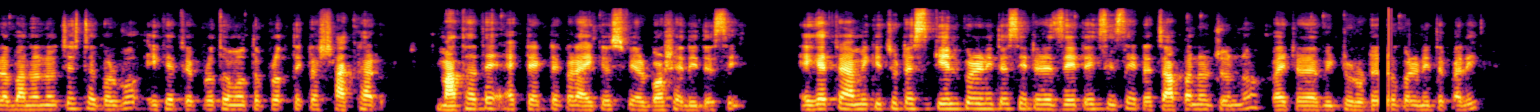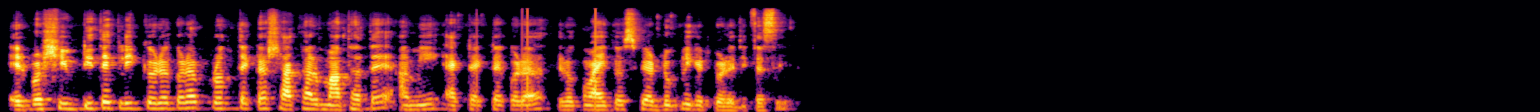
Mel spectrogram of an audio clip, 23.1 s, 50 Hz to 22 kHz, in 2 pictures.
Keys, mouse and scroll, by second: 0.6 KP_7, 0.7 7, 1.5-2.9 shift+middle drag, 2.9 g, 4.2 KP_1, 4.3 1, 5.1 shift+middle click, 5.4 scroll up 2, 5.8 shift+middle click, 6.7 s, 8.2 g, 9.2 r, 9.8 g, 11.0 KP_7, 11.8 scroll down 2, 12.1 shift+middle click, 12.7 shift+d, 13.9 KP_1, 14.1 1, 14.8 shift+middle click, 15.2 scroll up 1, 15.4 g, 17.5-23.1 typing, 18.6 scroll up 2, 18.7 shift+middle click, 20.8 scroll down 1, 20.9 shift+middle click, 22.9 shift+middle click.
